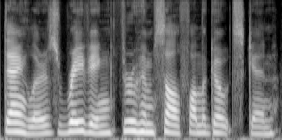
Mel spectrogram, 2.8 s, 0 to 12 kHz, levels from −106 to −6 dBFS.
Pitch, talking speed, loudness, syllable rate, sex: 195 Hz, 170 wpm, -18 LUFS, 4.0 syllables/s, female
